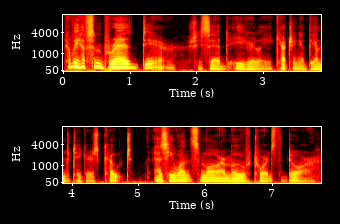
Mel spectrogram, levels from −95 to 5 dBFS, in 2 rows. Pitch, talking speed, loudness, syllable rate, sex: 110 Hz, 170 wpm, -21 LUFS, 4.3 syllables/s, male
